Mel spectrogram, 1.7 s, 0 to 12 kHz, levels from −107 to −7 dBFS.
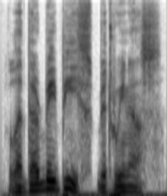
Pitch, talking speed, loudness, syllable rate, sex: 100 Hz, 215 wpm, -16 LUFS, 6.1 syllables/s, male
